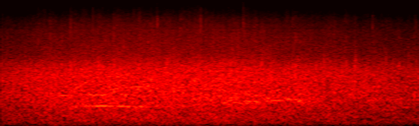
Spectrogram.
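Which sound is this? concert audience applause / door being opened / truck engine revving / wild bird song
concert audience applause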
